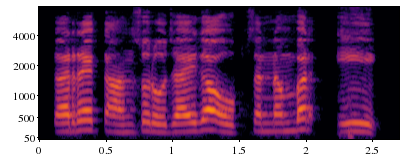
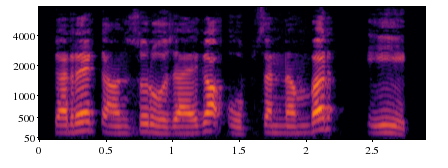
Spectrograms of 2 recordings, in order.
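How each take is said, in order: Both takes have the same delivery.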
